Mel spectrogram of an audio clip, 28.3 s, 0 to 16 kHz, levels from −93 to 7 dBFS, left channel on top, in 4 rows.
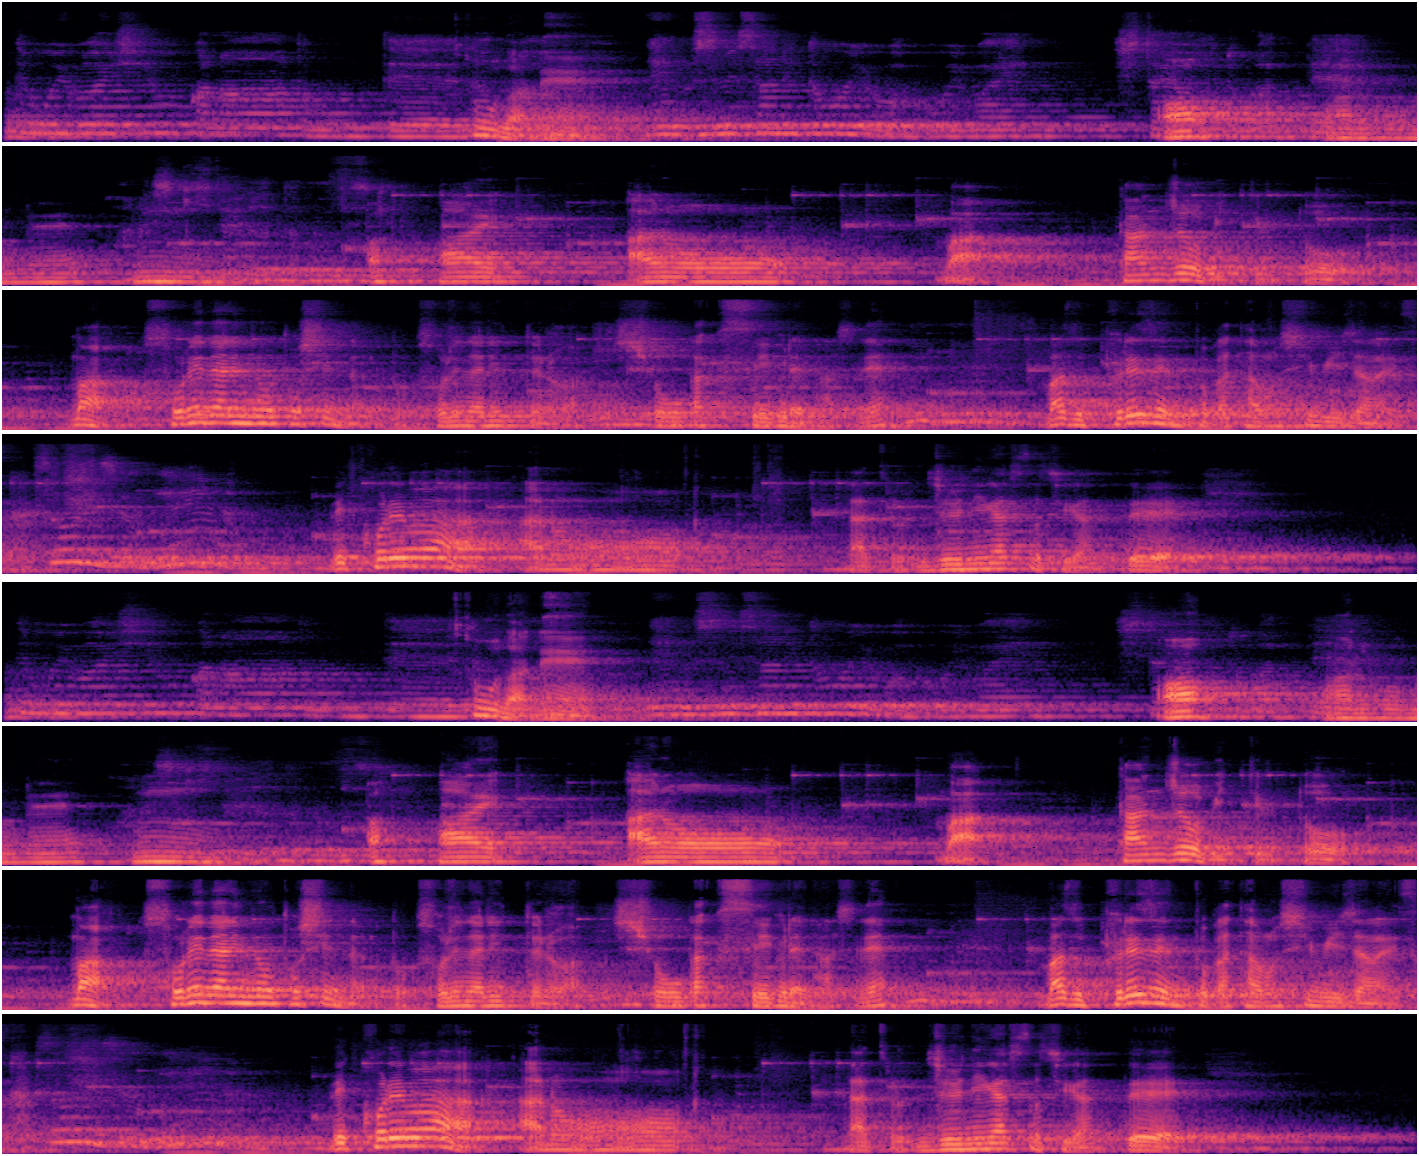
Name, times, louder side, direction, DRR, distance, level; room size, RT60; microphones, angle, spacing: voice 1, 0.0-2.8 3.2-5.1 5.6-6.9 7.5-9.2 17.1-17.6 18.6-19.3 21.4-22.5 27.2-27.5, left 1 dB, 85° left, 1 dB, 1.5 m, -33 dB
voice 2, 2.3-2.9 5.8-6.0 6.6-8.3 8.9-9.6 10.2-11.0 11.7-12.0 12.7-13.8 14.5-18.6 19.3-21.4 22.8-24.7 25.3-27.2, right 3 dB, 25° right, 10 dB, 0.3 m, -22 dB
sound 1, 7.9-26.0, equal, ahead, 2.0 m, -42 dB
9.9 x 9.1 x 3.9 m, 2.7 s
head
